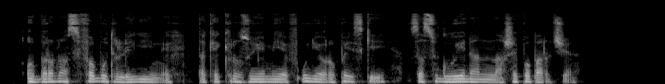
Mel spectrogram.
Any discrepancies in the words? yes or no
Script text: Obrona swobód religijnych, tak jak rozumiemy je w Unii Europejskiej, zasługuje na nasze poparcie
no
